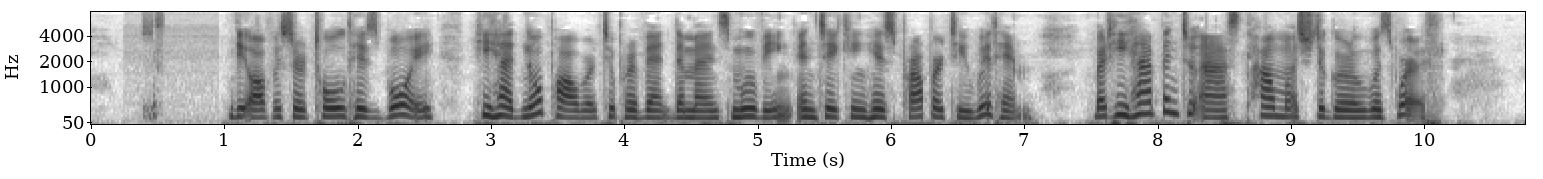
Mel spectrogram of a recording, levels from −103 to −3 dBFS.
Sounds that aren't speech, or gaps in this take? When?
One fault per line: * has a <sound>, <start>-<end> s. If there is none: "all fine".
* has a laugh, 0.4-0.6 s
